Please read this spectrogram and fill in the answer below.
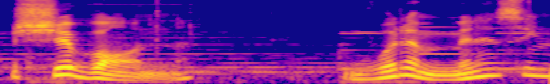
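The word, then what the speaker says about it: Siobhan: mouth drawing room what about this so sobin so behan it's pronounced Shivan what a menacing name says here that she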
